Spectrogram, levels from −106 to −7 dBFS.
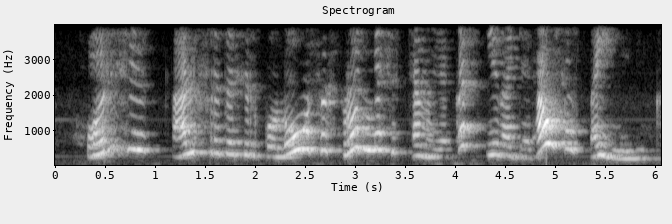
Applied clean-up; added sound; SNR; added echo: none; none; none; none.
